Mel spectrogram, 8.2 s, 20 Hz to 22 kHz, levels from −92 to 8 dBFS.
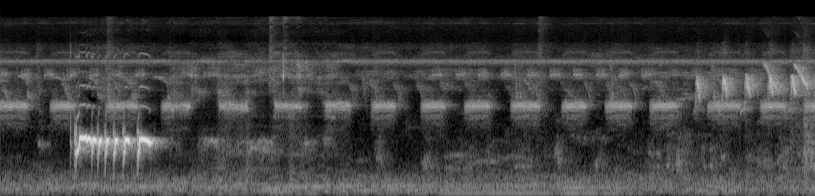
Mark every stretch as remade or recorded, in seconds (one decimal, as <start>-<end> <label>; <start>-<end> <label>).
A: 0.0-1.7 recorded; 1.7-3.5 remade; 3.5-8.2 recorded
